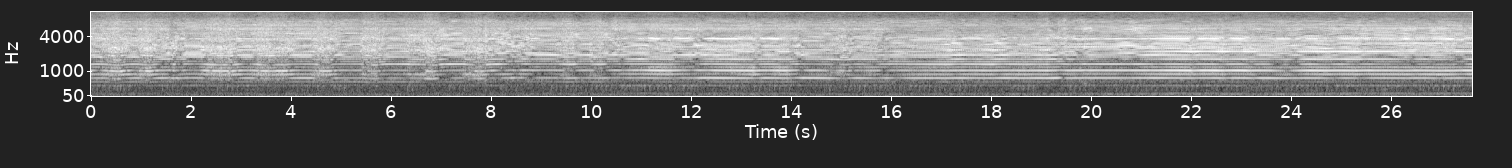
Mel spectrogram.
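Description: Electric hair clippers buzz through short hair.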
